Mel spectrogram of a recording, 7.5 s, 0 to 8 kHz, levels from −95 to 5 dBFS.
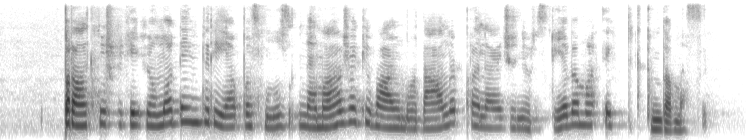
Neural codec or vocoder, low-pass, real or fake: codec, 24 kHz, 1 kbps, SNAC; 7.2 kHz; fake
